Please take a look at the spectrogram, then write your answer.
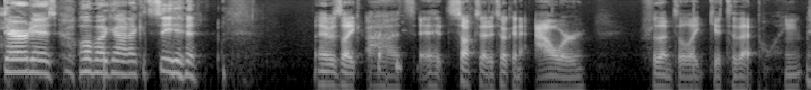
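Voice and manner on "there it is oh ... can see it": high, loud freaking-out cry; freaked-out shout. Retold or imitated. Imitating Todd spotting the ghost, loud high panic. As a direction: yell it like you just spotted the ghost. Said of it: "He's like".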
